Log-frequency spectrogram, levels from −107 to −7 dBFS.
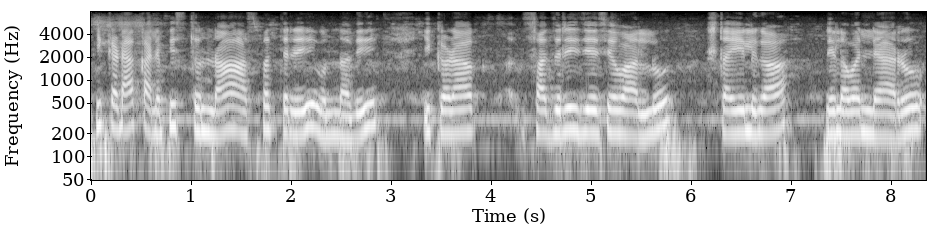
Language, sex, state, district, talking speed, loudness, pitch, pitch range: Telugu, female, Andhra Pradesh, Sri Satya Sai, 85 wpm, -15 LUFS, 205 Hz, 200-230 Hz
